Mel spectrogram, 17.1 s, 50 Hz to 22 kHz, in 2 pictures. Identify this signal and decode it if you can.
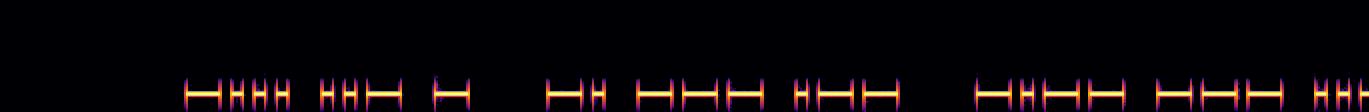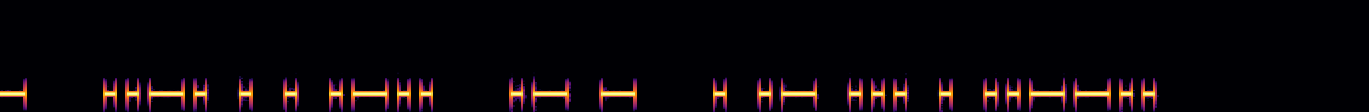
Morse code, heard as a keyed tone, about 17 wpm, 700 Hz. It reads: BUT NOW YOU FEEL AT EASE?
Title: Sentences from Top 1000 Words - Review Part 1 - 17wpm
